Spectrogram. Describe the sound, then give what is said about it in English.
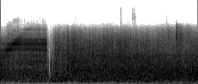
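A big explosion sound effect as a loud, sustained roaring rumble that fills the whole clip, dense and noisy, with a brief momentary drop near the start before the blast continues. “And there we go. Big old explosion.”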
